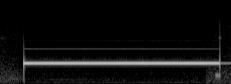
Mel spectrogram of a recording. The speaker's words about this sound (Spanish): Creo que no hace falta el pitido. sí, hace falta el pitido, hace falta el pitido para todo.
